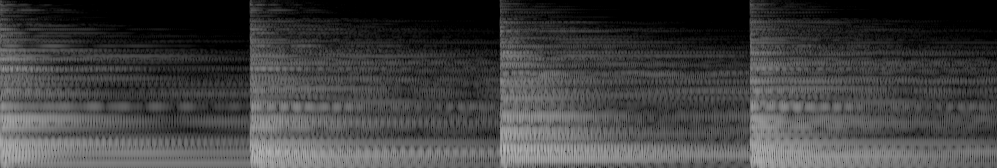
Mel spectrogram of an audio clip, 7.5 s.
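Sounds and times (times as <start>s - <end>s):
piano: 0.0s - 7.4s.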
